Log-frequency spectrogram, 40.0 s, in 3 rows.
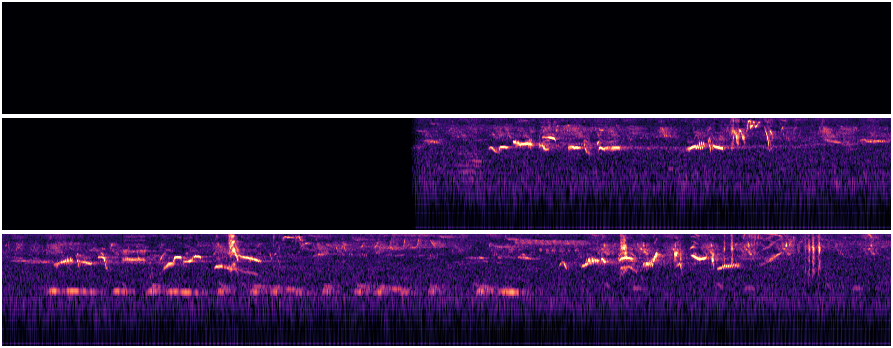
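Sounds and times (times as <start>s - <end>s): songbirds chirping and whistling: 19.6s - 40.0s
low wavering bird call: 27.2s - 34.6s.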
